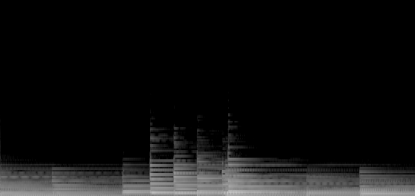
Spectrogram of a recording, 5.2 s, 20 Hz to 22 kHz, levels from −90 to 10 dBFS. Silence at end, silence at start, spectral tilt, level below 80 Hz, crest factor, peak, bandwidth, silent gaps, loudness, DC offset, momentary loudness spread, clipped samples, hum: 0 s; 0 s; -8.5 dB/octave; -58 dBFS; 20 dB; -8 dBFS; 7 kHz; none; -26 LUFS; under 0.1%; 12 LU; under 0.1%; none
